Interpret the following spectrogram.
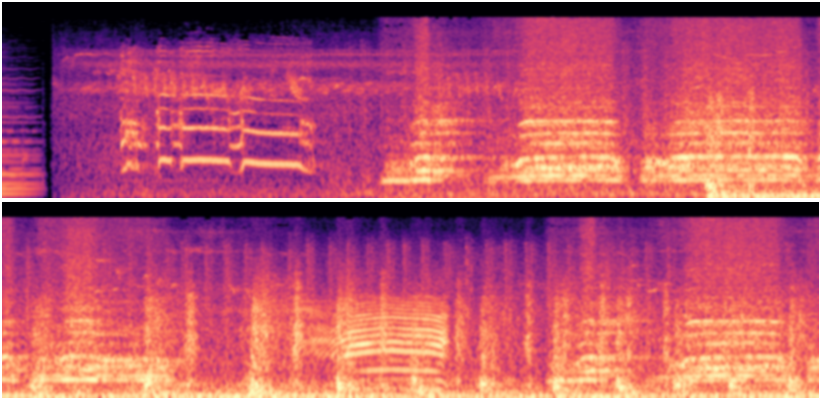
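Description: Train sound effects: a train horn sounding in repeated blasts about a second long, over a steady low running rumble that starts about seven seconds in.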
